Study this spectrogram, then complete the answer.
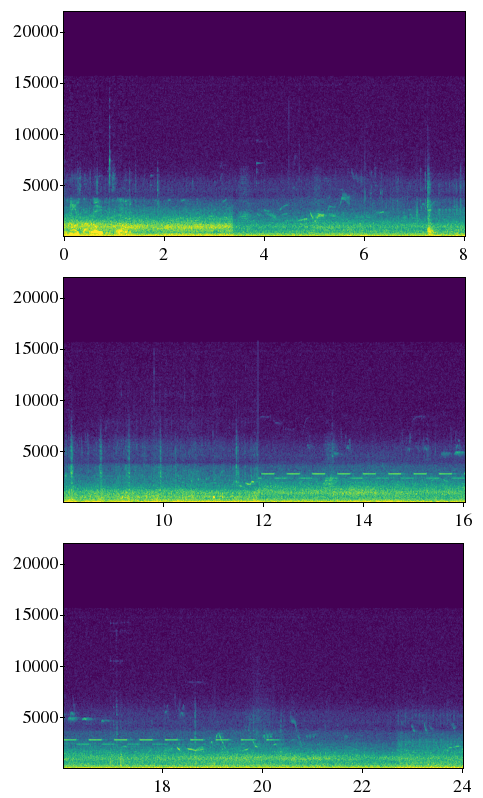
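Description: A boat's engine chugs steadily at low speed.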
